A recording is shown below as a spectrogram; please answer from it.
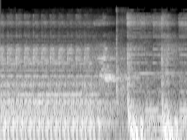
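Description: Upbeat electronic dance music for a dance workout. A fast run of rapid beats breaks off about one and a half seconds in, then a heavy beat comes back in.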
